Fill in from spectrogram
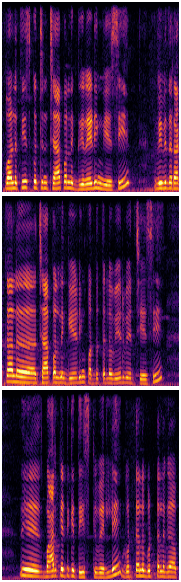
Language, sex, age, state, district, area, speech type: Telugu, female, 30-45, Andhra Pradesh, Bapatla, urban, spontaneous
